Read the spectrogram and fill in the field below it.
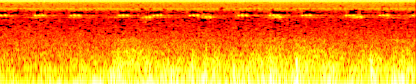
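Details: Natural cricket chorus in summer countryside beside a golden wheat field: faint high chirps repeating rapidly and continuously, over a low breezy rumble with occasional gusts.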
